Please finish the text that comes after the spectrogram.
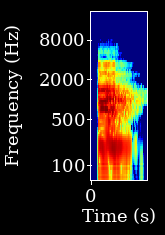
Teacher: A sílaba ran não pode ter esse A aqui, porque esse A, ele é um A aberto, é o A que a gente fala assim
